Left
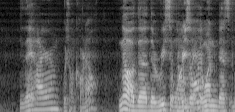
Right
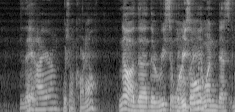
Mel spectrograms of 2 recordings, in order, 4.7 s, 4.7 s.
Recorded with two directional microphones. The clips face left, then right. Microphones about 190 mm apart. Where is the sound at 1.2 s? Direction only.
25° right (ahead or behind).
